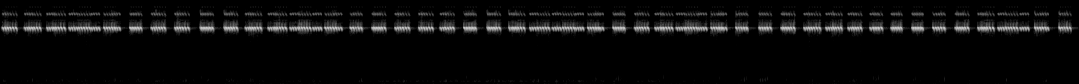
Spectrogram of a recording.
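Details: Two crickets chirping up close, a steady stream of short, high-pitched pulses, rapid and slightly uneven in spacing, over a completely silent background.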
